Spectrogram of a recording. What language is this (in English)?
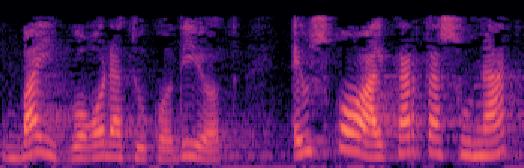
Basque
